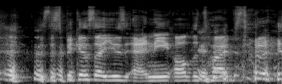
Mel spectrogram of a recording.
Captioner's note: laughing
